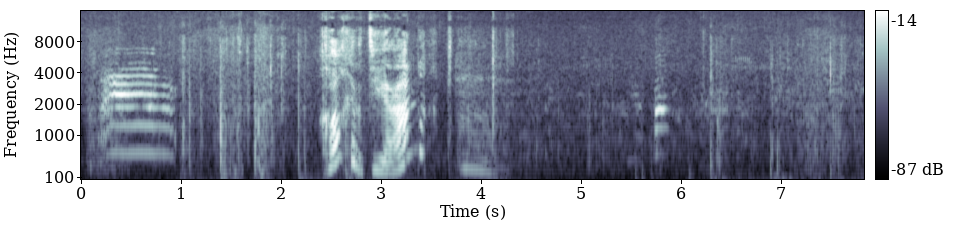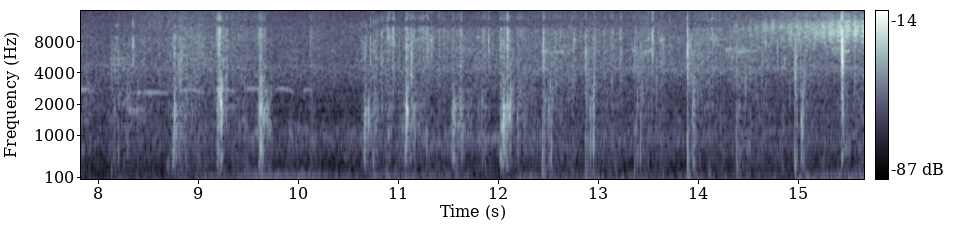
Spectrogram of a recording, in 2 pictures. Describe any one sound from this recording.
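Footsteps crunch on sand and stone at a steady walking pace.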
